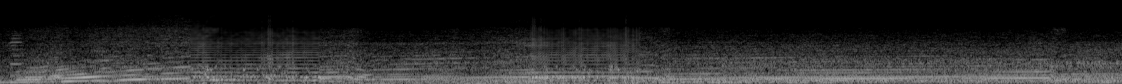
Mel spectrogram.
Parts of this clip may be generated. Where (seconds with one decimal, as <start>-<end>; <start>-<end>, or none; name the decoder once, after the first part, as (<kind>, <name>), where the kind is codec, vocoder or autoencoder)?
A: 1.9-3.2 (vocoder, Vocos); 5.3-6.4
